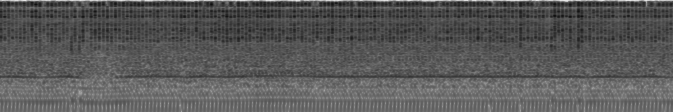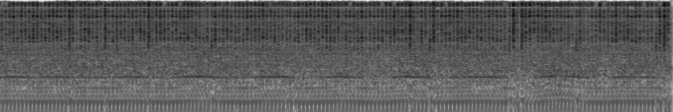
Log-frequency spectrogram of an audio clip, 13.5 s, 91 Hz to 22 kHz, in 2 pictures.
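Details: Mountfield V35 150cc mower (HP414, 38cm cut) after a carb clean; runs at steady speed with irregular pops and clacks breaking through the drone. Owner suspects the carb needle needs sorting; possibly low on fuel. Not confirmed.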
